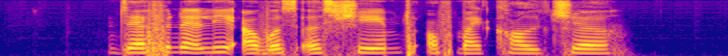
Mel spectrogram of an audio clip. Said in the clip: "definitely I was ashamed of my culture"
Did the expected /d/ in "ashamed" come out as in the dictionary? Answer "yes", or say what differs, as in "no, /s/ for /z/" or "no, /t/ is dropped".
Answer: yes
